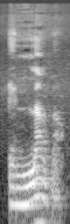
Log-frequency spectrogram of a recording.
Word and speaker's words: Ελλάδα: Ελλάδα. The double lambda does not affect the pronunciation, just spelling rule.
